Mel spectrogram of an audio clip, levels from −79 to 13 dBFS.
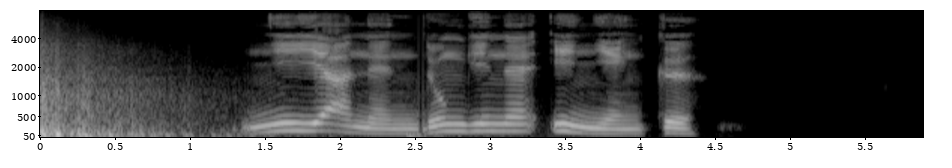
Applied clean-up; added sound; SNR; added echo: none; Boom; 6 dB; none.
